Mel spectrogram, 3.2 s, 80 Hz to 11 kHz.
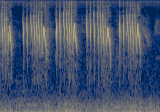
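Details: Bar-winged prinia (ciblek gunung) on a master recording made for training birds, in 'gacor ngebren' style: quick bursts of high, thin chirps, each burst closing with a downslurred note, the phrases repeated about every 0.6 seconds.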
